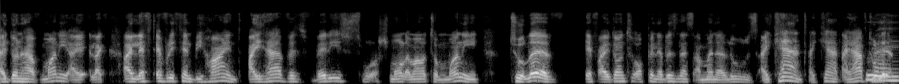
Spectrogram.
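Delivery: ordinary delivery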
